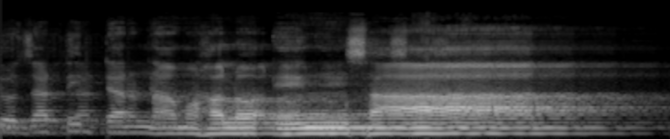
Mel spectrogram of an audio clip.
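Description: A man's voice intoning a sermon in a melodic, chanted delivery. It ends on a long held note with a wavering pitch that fades away near the end.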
